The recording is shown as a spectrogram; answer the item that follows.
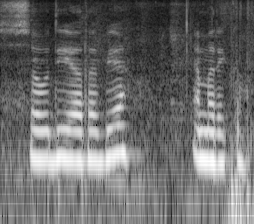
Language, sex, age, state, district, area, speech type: Kashmiri, male, 45-60, Jammu and Kashmir, Bandipora, rural, spontaneous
